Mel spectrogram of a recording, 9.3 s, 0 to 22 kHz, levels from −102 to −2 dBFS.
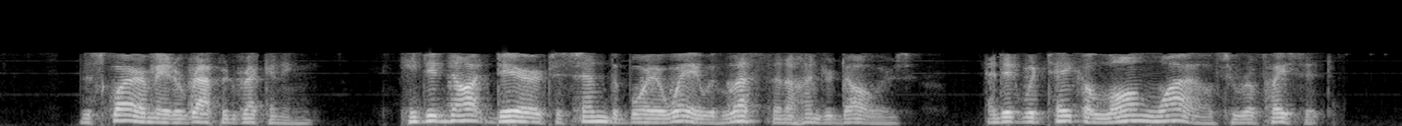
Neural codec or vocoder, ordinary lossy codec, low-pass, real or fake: none; AAC, 16 kbps; 7.2 kHz; real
